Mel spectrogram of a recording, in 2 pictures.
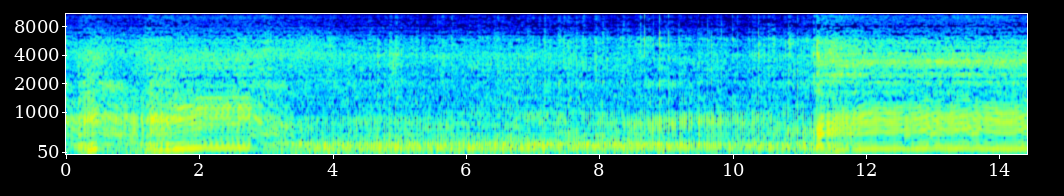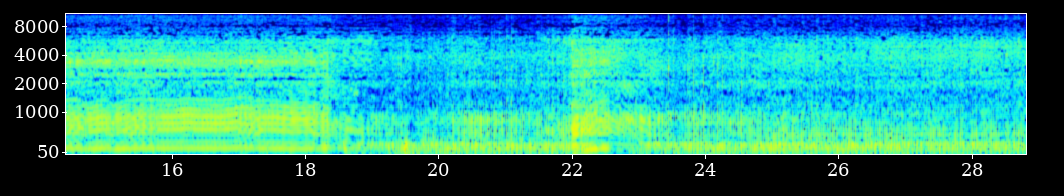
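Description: Stihl MS381 two-stroke chainsaw running, revved up briefly a couple of seconds in, then held at full throttle for about seven seconds while cutting through a felled tree trunk, its pitch wavering under the load. It drops back to a lower, steady run, with one more quick rev a few seconds later.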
